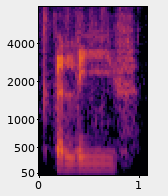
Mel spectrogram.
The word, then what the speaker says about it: believe: Try to get the V sound, believe. V.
